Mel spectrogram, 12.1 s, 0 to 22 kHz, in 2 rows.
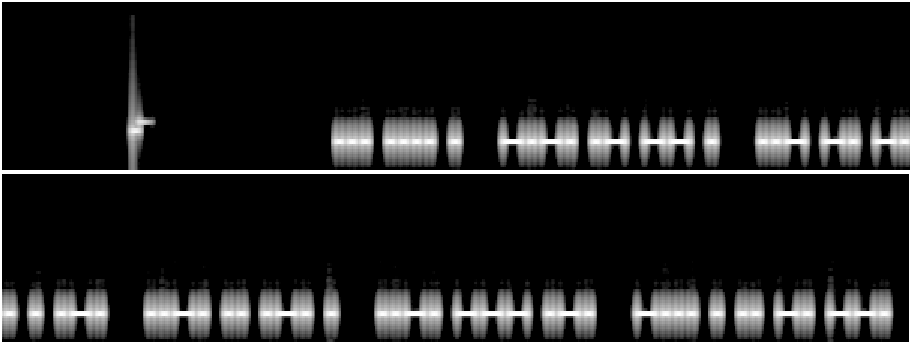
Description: Morse code, heard as a keyed tone, about 27 wpm, 700 Hz. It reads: SHE CAME UNDER FIRE FOR BEING
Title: Sentences from Top 1000 Words - Review Part 6 - 28wpm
